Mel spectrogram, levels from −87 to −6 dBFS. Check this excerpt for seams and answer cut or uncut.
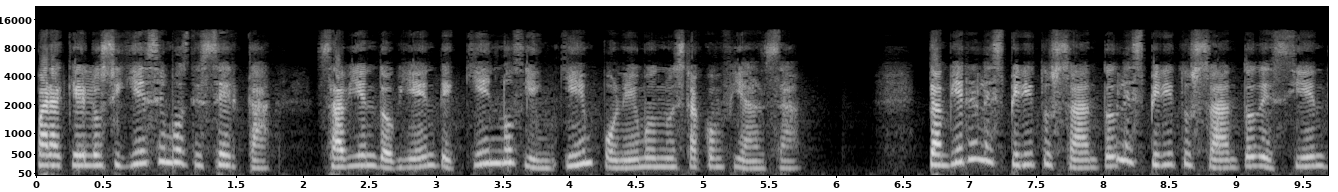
cut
